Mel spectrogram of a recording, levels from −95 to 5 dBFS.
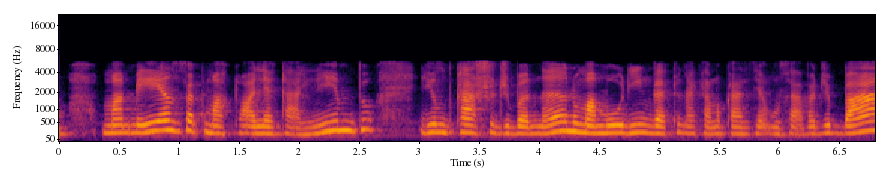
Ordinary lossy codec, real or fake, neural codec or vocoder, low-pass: none; fake; autoencoder, 22.05 kHz, a latent of 192 numbers a frame, VITS, trained on one speaker; 5.4 kHz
